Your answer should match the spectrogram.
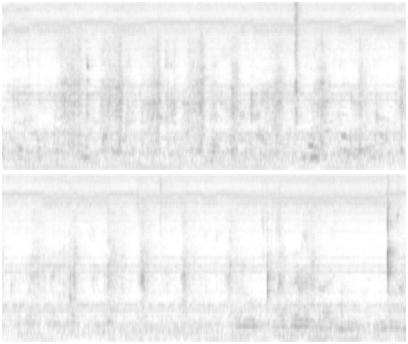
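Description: A person chewing a mouthful of crunchy cereal in milk, quiet crunches and wet mouth clicks going on throughout, with a spoon working in the bowl.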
